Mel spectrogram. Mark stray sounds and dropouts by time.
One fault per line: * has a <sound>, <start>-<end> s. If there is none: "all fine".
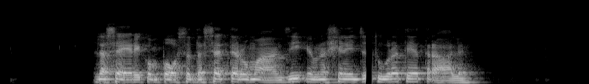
* has a dropout, 3.7-3.7 s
